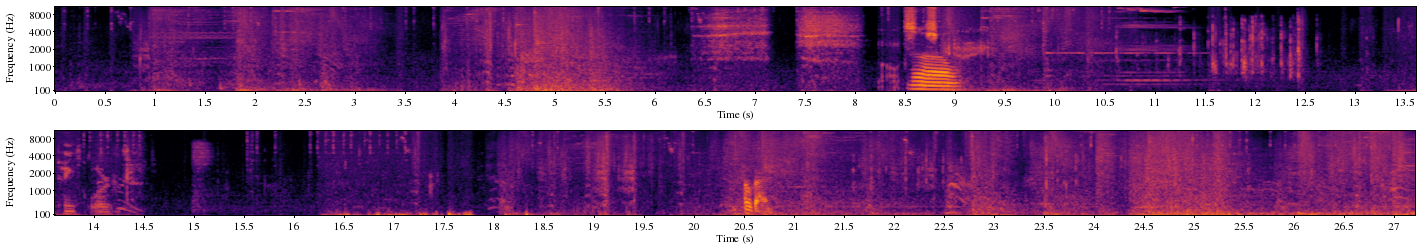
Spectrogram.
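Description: Game spell effects whoosh and blast during a fight.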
